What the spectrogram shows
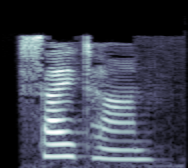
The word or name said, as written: cyton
